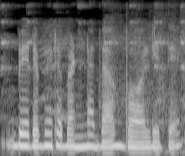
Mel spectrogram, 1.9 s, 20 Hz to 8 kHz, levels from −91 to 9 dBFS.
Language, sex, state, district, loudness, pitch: Kannada, female, Karnataka, Raichur, -13 LUFS, 215 Hz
